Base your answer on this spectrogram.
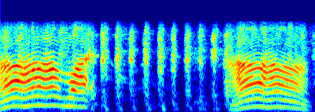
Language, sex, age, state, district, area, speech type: Odia, male, 45-60, Odisha, Nuapada, urban, conversation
